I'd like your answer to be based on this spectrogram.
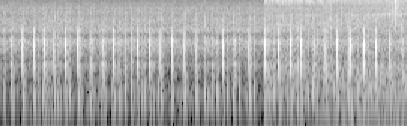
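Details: Needle EMG technique demonstrated as done in clinical practice, for neurophysiology teaching: rapid, crisp, regular popping of several motor units firing during light muscle contraction, normal motor unit potentials.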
